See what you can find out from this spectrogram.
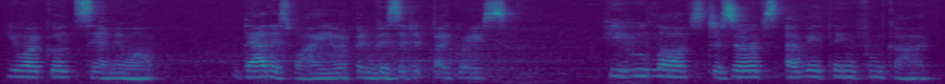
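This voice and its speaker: A woman's voice: medium pitch, normal speed, warm tone, a little hiss or hum, lightly acted, rough recording. A woman reading aloud as a grateful male beggar who lives on charity, speaking earnestly.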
